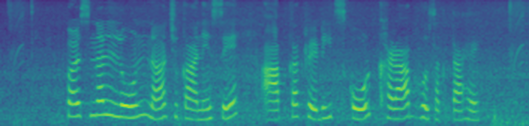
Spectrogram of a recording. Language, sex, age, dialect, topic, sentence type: Hindi, female, 31-35, Hindustani Malvi Khadi Boli, banking, statement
